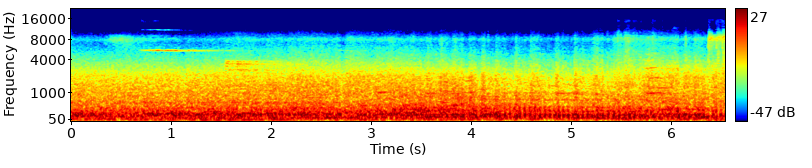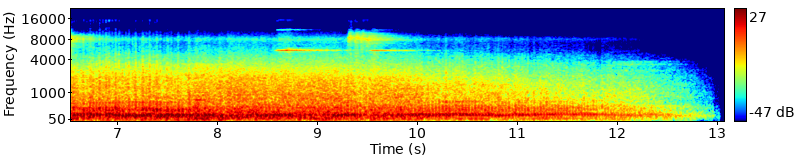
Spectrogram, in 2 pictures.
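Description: Traffic engines rumble steadily close by.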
